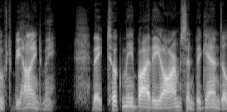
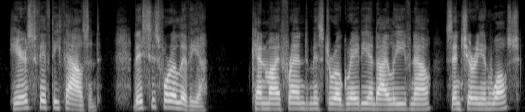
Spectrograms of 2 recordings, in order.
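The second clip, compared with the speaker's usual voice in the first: put-on higher young woman's voice; elf girl; 9 semitones higher than usual. A narrator's reading. Elf girl paying Walsh to free Patrick, higher voice. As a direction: pay him off, composed.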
